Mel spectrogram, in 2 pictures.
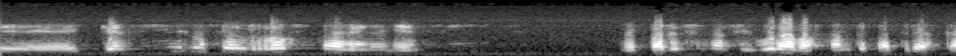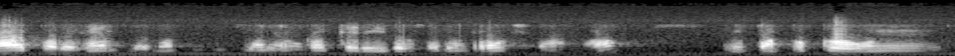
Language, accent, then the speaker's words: Spanish; Puebla, Mexico; also born or lived in Mexico City; Yo soy poblano, pero bueno, viví mucho tiempo en el oriente de la ciudad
